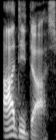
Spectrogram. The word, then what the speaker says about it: Adidas: And now the world famous shoe and sports apparel manufacturer Adidas, which I'm actually told, Lewis is is properly pronounced Adidas.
